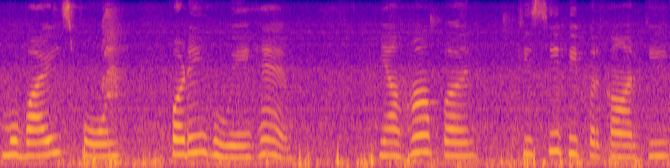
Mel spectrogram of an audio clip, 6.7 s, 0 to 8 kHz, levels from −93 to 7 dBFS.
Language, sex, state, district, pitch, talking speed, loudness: Hindi, female, Punjab, Fazilka, 235 Hz, 100 wpm, -18 LUFS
